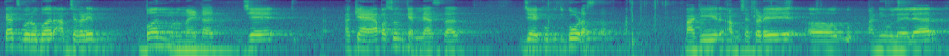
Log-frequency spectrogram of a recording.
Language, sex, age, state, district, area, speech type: Goan Konkani, male, 18-30, Goa, Bardez, urban, spontaneous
